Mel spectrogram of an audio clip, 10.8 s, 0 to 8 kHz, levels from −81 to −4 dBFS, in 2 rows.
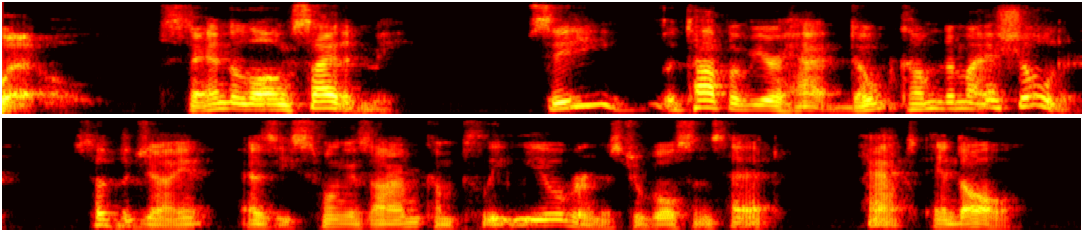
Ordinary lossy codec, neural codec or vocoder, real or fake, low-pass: Opus, 24 kbps; codec, 16 kHz in and 24 kHz out, 2.2 kbps, FireRedTTS-2 codec; fake; 7.2 kHz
